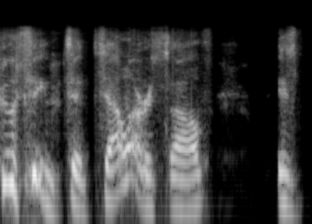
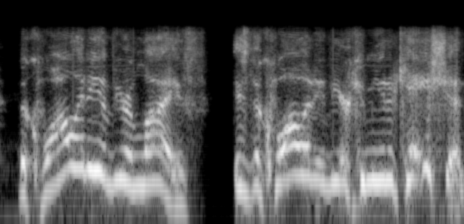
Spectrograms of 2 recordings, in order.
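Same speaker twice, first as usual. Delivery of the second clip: raspy put-on voice, pitched higher; 7 semitones higher, 4 dB louder than usual. Quoting a speaker after being asked for his best impression: raspy Tony Robbins voice. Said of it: "let me hear your best Tony Robbins".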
